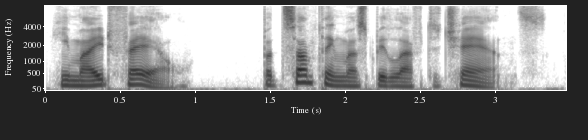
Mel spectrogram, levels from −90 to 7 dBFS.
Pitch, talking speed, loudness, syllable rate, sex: 125 Hz, 175 wpm, -20 LUFS, 4.5 syllables/s, male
